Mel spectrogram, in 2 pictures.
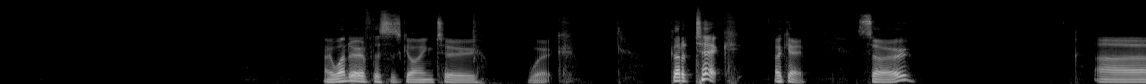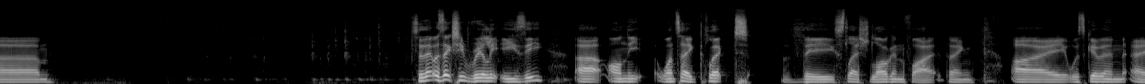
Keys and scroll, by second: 3.7 ctrl+v, 4.7 Return, 14.0-17.0 typing, 16.1 Left, 16.6 End.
